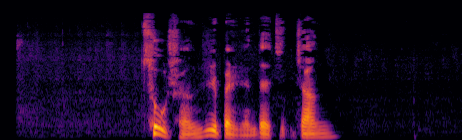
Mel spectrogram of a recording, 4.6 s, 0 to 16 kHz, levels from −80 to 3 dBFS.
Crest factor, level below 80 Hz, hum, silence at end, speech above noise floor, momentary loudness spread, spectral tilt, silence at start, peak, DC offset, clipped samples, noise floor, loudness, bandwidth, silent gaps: 22 dB; -48 dBFS; none; 1.25 s; 43 dB; 9 LU; -5.5 dB/octave; 1.45 s; -2 dBFS; under 0.1%; under 0.1%; -63 dBFS; -21 LUFS; 11.5 kHz; none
